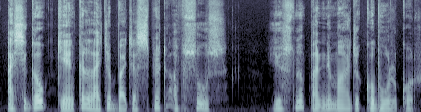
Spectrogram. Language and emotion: Kashmiri, sad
